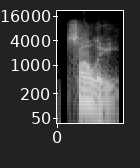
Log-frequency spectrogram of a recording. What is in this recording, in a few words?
"sully", American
